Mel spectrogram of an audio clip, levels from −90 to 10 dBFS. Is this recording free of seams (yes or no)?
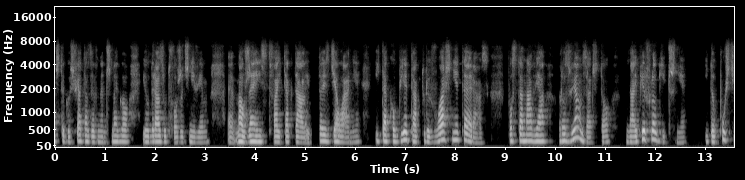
no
